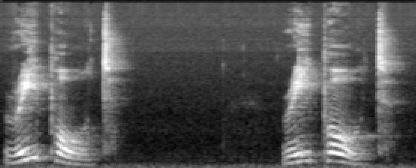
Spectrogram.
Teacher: can you hear that the second syllable is more prominent than the first this means that the stress is on the second syllable and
